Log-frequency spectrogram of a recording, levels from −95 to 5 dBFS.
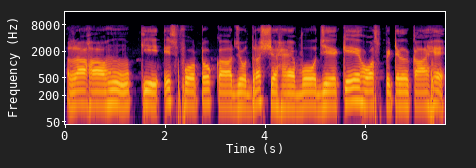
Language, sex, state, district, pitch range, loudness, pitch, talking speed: Hindi, male, Madhya Pradesh, Bhopal, 115-130 Hz, -13 LUFS, 120 Hz, 110 wpm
